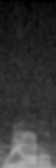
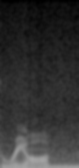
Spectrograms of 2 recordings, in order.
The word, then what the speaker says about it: Rhiannon: 22 hours ago rihanna rihannon kind of like rihanna but it's not rihanna it's rayon now rihanna 22 hours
